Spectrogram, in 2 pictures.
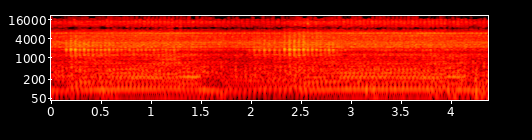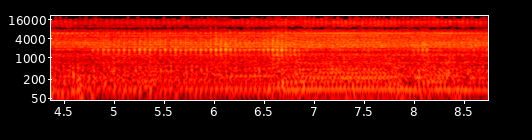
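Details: Swan X 165F Chinese single-cylinder diesel running on straight used canola (fryer) oil; steady thump about four beats a second, no stumbling or misses; normal steady running.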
